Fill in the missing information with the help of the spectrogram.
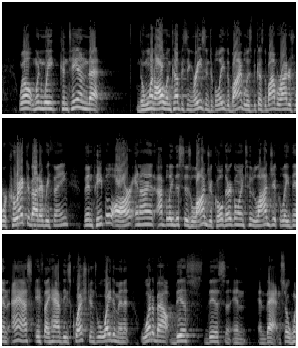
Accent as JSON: {"language": "English", "region": "Oklahoma", "country": "United States", "tie": "born or raised there", "lives_now": "Alabama, United States", "said": "You know, I live down there in Alabama. I grew up in Oklahoma, which is crazy enough."}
